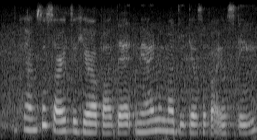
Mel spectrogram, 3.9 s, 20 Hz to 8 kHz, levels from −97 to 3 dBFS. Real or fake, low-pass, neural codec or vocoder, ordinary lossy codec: fake; 7.2 kHz; codec, 16 kHz, 16 kbps, FreqCodec, larger model; Opus, 24 kbps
